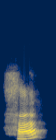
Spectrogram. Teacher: H ada di tenggorokan bagian tengah H bentuk mulutnya juga tetap langsung masuk di angkat panglidah suaranya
